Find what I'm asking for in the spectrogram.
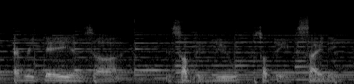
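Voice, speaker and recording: A man talking at a very fast pace over clear music in the background. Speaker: auctioneer and business owner. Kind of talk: promotional talk to camera about his auction business. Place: shop. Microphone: lapel.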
